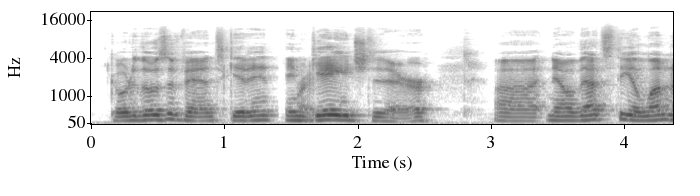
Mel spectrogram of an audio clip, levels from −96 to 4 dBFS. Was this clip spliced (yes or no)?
yes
